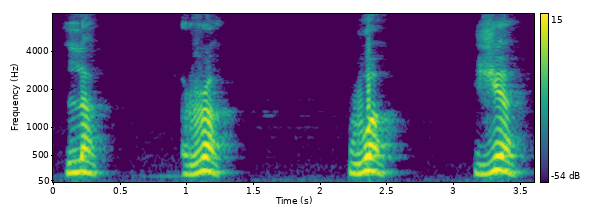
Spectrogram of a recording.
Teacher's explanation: When we say them, the different parts of mouth we bring closer but we do not let each part touch the other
